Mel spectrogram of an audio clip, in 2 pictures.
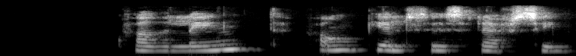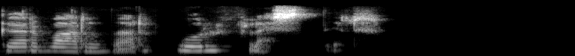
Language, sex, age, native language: Icelandic, female, 20-29, Icelandic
